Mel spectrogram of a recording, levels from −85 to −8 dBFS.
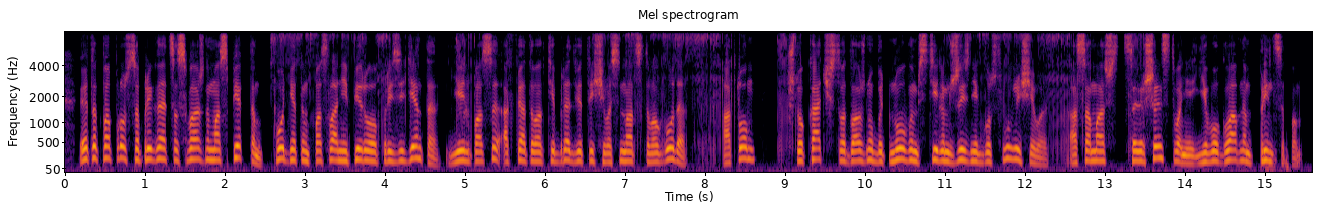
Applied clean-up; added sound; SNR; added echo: neural diffusion model UNIVERSE++.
